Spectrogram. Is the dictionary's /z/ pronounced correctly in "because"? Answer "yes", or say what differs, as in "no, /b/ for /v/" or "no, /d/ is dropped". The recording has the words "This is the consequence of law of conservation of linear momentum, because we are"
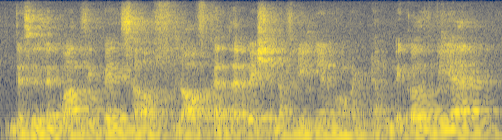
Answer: yes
